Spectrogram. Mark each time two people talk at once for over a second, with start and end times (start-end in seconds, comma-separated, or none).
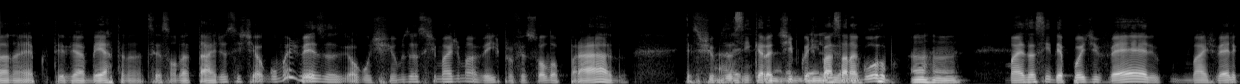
7.1-8.7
